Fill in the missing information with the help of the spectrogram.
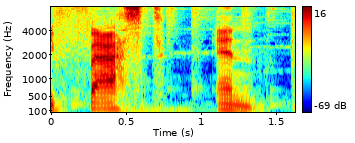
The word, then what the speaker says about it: fasten: It's spelt F-A-S-T-E-N. – Right, so it would be fasten. – No. – No, right? – Fasten. – Fasten. The fasten. T kind of becomes silent.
